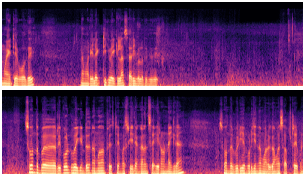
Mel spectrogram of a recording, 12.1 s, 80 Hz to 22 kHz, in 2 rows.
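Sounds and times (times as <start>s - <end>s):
man talking: 0.0s - 0.8s, 1.6s - 3.3s, 6.5s - 9.8s, 10.4s - 12.0s.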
